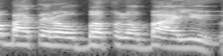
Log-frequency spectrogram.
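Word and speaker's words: Bayou: People People don't know about that old Buffalo Bay by you. Okay. By you. Okay. That's how they say it. By you. Not by you.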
